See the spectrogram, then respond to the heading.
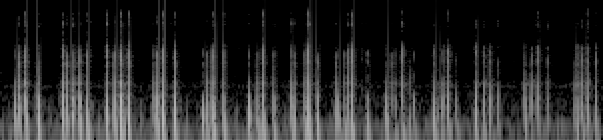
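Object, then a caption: EVA foam pad. Long painted nails and fingertips tap and scratch fast on a solid, hand-sized, flat grey textured EVA foam workout pad shaped like a heart. Quick bursts of dull, low, muffled thuds come in irregular clusters, each dying away almost at once, with faint bright nail clicks on top.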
